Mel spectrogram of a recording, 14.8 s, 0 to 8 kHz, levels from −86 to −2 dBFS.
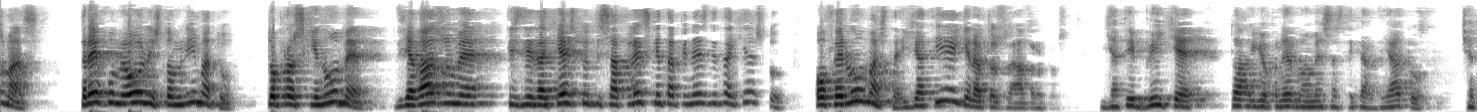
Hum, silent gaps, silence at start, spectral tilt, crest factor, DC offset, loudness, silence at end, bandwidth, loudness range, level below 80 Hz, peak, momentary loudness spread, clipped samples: none; none; 0 s; -6.5 dB/octave; 16 dB; under 0.1%; -15 LUFS; 0 s; 7.2 kHz; 7 LU; -58 dBFS; 0 dBFS; 18 LU; under 0.1%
